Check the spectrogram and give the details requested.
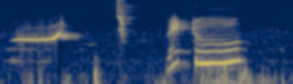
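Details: A pet Indian ringneck parakeet talks: a clear flat whistle ending in an upward flick, small clicks, then a harsh, buzzy, harmonic-rich syllable like a spoken word, recorded indoors and close.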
